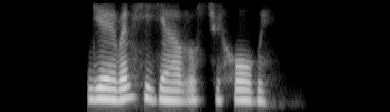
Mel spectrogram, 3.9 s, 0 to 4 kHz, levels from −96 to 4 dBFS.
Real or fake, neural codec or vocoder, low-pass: fake; autoencoder, 48 kHz, 32 numbers a frame, DAC-VAE, trained on Japanese speech; 3.6 kHz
